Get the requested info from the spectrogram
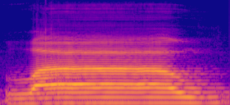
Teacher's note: आपने दोनों होठों को गोल करना है और गोल करकर उसमें आपने थोड़ा सा मद करना है देखें वा दोनों होठों को गोल करने से वाव अदा होगा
